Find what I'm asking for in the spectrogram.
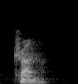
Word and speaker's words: Toronto: We don't pronounce the second T. It's Toronto. – Oh, it's T-R-O-N-O.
